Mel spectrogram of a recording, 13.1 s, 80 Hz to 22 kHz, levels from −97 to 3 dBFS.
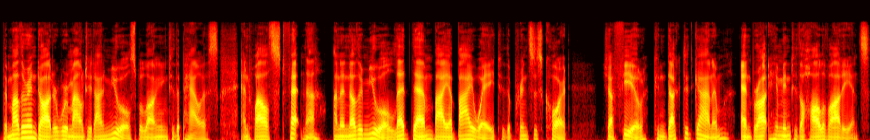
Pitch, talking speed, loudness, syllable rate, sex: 100 Hz, 180 wpm, -21 LUFS, 4.9 syllables/s, male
